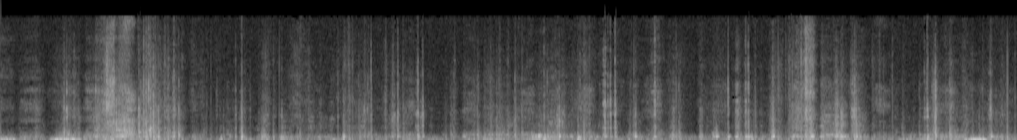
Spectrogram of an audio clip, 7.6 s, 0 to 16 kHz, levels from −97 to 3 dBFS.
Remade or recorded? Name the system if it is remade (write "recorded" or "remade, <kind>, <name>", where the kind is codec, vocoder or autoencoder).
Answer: recorded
